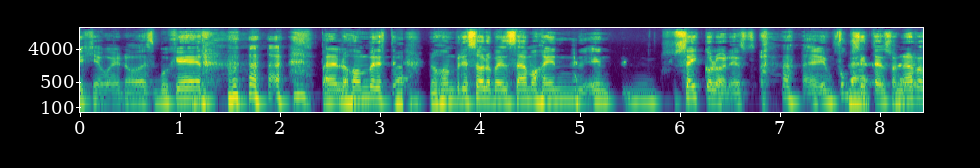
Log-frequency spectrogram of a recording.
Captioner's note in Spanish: risas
